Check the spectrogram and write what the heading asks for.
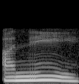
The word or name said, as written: ani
